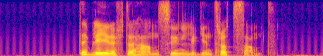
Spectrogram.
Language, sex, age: Swedish, female, 18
